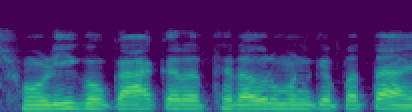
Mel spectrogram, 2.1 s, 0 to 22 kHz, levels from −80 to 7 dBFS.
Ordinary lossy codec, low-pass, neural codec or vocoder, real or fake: none; 7.2 kHz; vocoder, 22.05 kHz, 80 mel bands, Vocos; fake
